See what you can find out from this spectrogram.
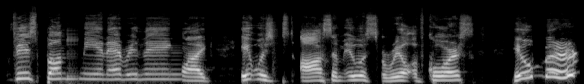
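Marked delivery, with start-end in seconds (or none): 5.1-5.7 mock call. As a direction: sing out the name in a mock holler. Mock calling of brother's name.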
